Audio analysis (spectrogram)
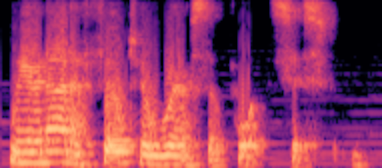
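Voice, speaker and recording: American woman, reassuring program director; fry in the voice, roomy echo. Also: on the low side, steady tone, fairly quick, soft background music. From United States. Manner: reassuring, explanatory. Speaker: regional director of a freshman program. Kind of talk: podcast interview answers.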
